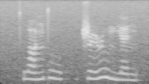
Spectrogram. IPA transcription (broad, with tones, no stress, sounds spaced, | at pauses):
t̪ʰ w ɑ˨˦ ŋ t̪ u˧ | ʈ͡ʂ ɻ̩˨˦ ɻ u˥˨ n̪ j ɛ˨˩ n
